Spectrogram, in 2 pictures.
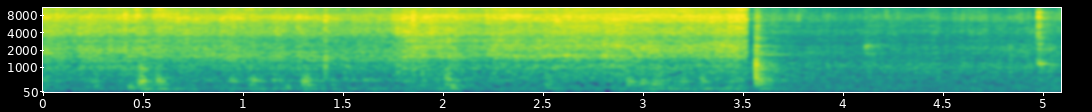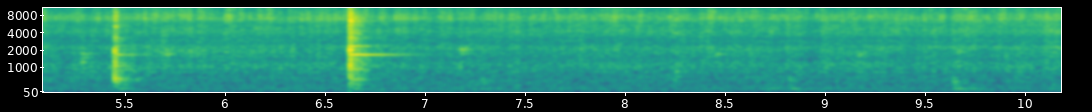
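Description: Raw beef chunks sizzling in hot oil with onions in a metal wok as a wooden spatula stirs them. The sizzle cuts off sharply about three and a half seconds in. After that come quieter stirring and a few sharp knocks of the spatula against the pan.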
